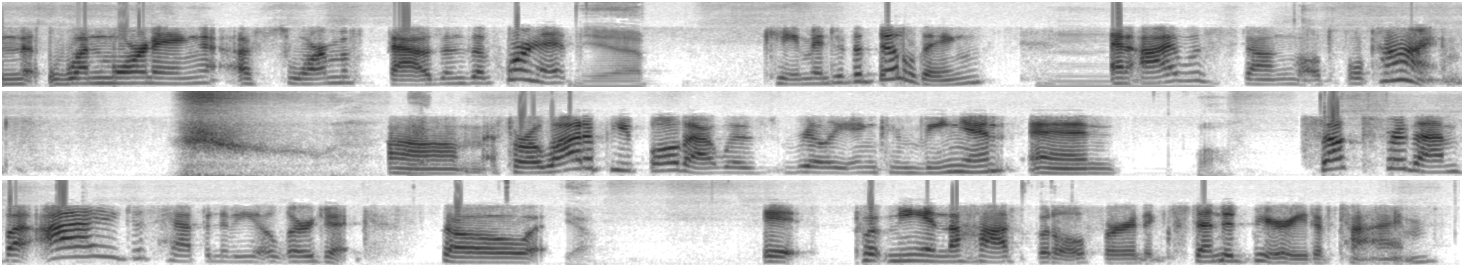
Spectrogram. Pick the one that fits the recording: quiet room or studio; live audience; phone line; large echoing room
phone line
